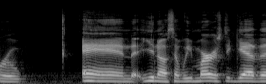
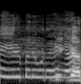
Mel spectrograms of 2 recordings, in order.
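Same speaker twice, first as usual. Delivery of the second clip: mock humble voice, higher and louder; 5 dB louder than usual. Mocking how the other speaker sounds when off the workout plan: imitating a humble voice. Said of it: "This voice now".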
